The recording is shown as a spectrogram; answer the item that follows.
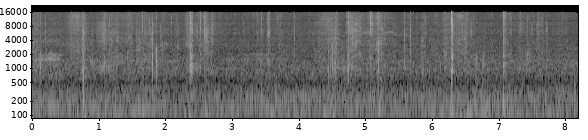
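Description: Faint, irregular clicks and rustles of a crochet hook and thick jumbo cord being worked into stitches around a leather bag base.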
